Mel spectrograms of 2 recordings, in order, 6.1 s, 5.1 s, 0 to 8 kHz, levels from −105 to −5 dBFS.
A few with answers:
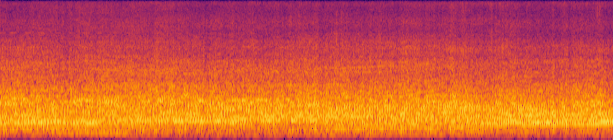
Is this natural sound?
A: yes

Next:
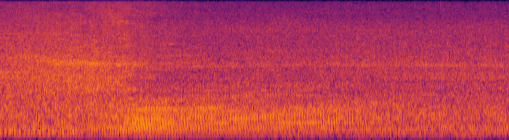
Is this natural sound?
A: yes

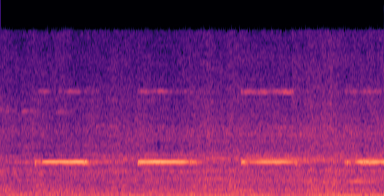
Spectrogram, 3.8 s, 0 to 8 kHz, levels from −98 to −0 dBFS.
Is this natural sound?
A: no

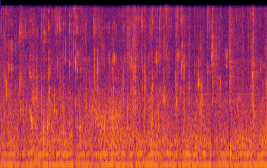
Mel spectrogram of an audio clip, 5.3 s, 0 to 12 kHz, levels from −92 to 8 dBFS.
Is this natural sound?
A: no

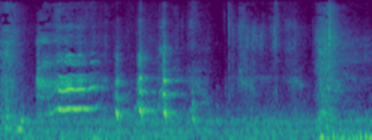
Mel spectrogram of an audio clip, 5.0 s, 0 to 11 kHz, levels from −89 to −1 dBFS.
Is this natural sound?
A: yes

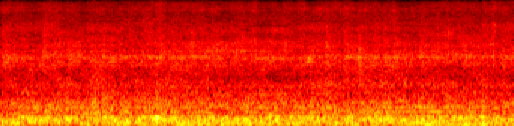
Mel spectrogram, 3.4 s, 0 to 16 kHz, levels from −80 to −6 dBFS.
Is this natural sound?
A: no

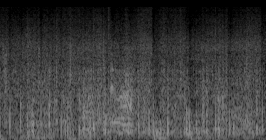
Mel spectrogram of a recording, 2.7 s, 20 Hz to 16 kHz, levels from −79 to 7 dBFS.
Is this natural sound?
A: no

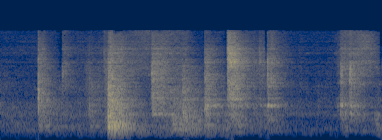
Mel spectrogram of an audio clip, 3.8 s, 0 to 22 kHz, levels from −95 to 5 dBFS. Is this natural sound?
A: no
